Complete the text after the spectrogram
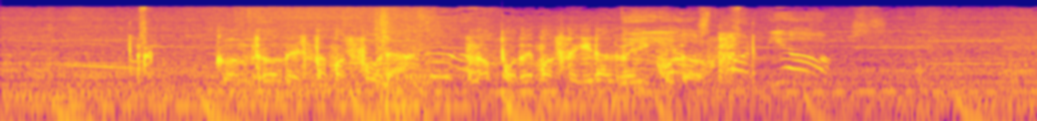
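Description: Police sirens wail close by.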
